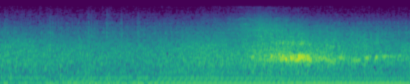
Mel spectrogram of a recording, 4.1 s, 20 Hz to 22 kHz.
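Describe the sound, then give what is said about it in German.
A car engine roars with a steady, low droning hum as the car speeds up to 130 km/h on a road with an 80 km/h limit, and a brief, rising tire squeal comes in toward the end. No one speaks. “Pass auf, ich fahre jetzt mal ganz schnell.”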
